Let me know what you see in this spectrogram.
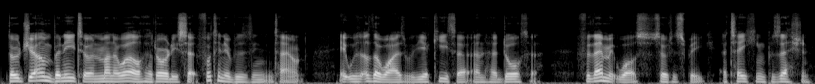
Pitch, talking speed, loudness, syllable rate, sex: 125 Hz, 230 wpm, -17 LUFS, 6.5 syllables/s, male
